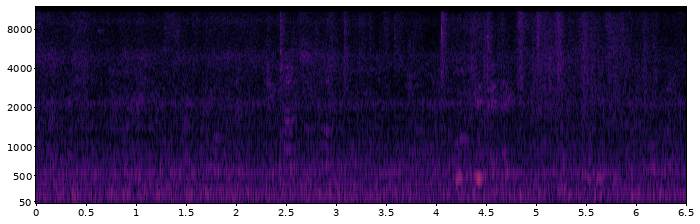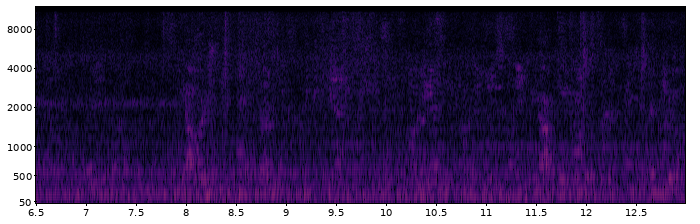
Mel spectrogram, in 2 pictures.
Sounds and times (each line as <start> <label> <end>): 0.0 train 12.9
